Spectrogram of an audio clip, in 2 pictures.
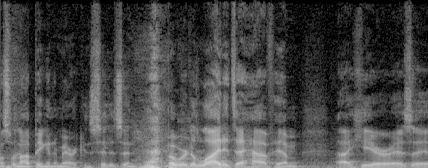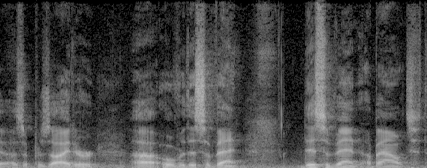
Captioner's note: laughter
